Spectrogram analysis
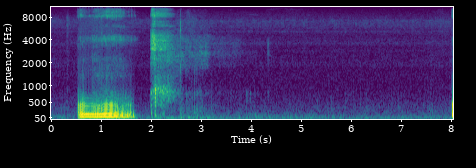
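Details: Sleeping dog passed out snoring: one long, low, rattling inhaled snore, then a softer airy exhale trailing into quiet breathing.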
